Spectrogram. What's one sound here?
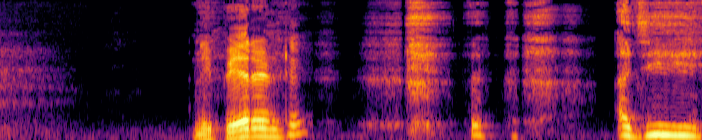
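A man speaks loudly with animation, close by.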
